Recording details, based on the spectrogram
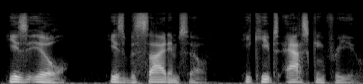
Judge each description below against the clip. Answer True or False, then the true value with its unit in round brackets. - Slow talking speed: False (200 wpm)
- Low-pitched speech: True (95 Hz)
